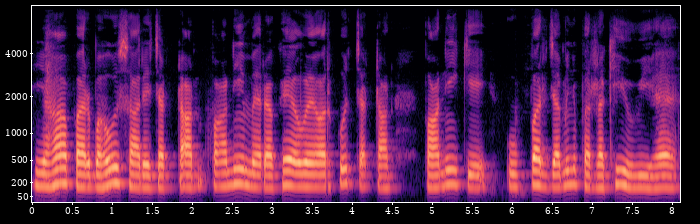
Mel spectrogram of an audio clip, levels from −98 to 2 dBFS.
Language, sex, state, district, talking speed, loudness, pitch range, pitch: Hindi, male, Jharkhand, Deoghar, 150 wpm, -19 LUFS, 145-170 Hz, 150 Hz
